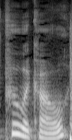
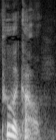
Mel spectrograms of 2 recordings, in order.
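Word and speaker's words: Puakō: It's Puaco. – Puaco. How do you spell it? I literally was looking it up today. – Okay, Puako, and it's pronounced Puaco.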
